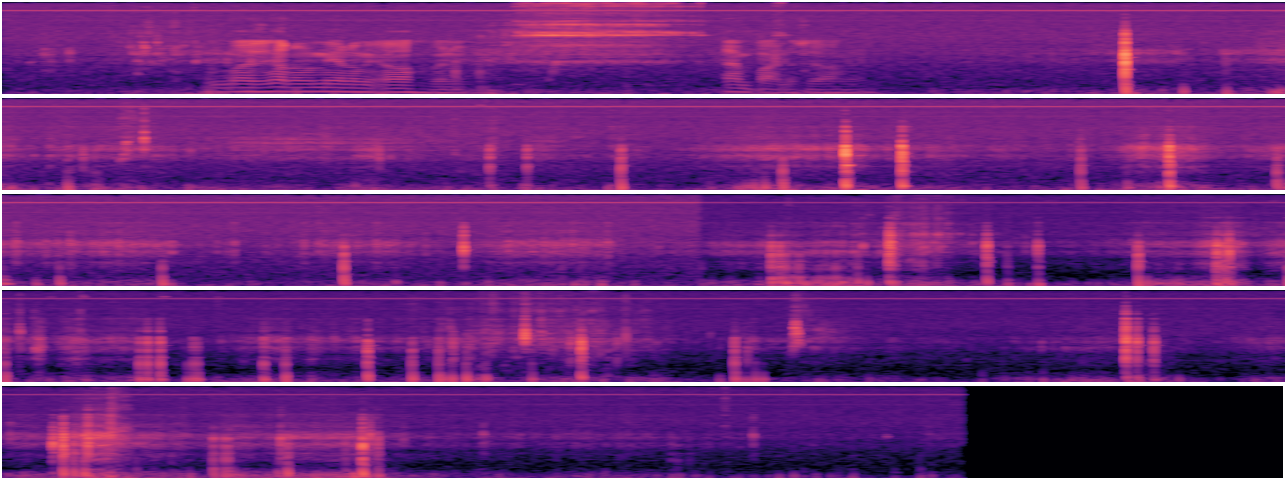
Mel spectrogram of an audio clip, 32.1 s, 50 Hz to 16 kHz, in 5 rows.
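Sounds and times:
water splashing and sloshing: 0.0s - 1.6s, 18.8s - 23.6s.

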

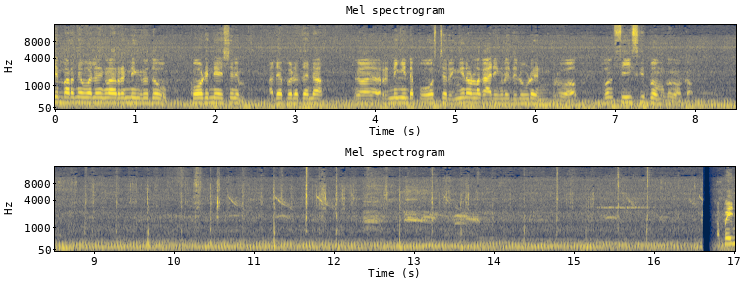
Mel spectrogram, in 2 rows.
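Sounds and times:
running shoes tapping on track: 8.6s - 16.6s
bird chirping: 9.0s - 16.6s.

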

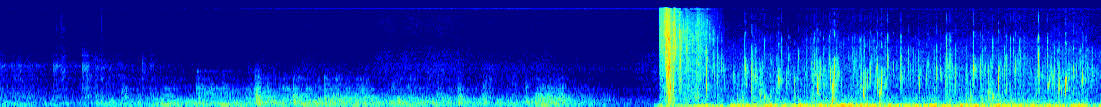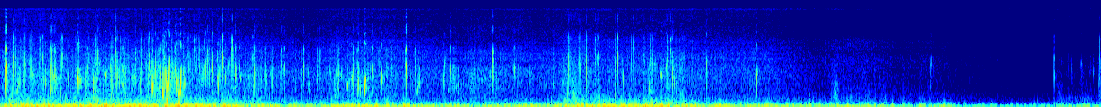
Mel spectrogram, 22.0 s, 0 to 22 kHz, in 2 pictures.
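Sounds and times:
wet pops and gurgles: 6.6s - 18.7s
thick liquid oozing and bubbling: 6.6s - 19.0s
steady low rumble: 7.0s - 21.5s.

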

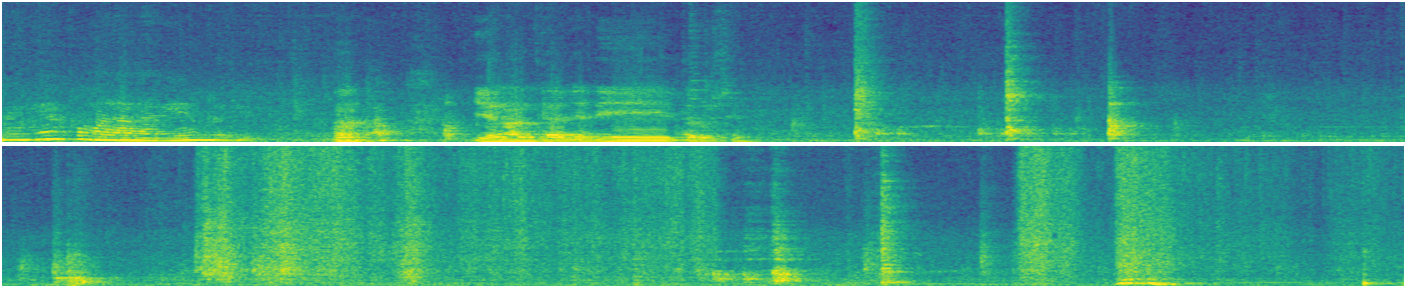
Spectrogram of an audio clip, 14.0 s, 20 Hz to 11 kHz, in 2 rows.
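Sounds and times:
food sizzling in oil: 12.1s - 14.0s.

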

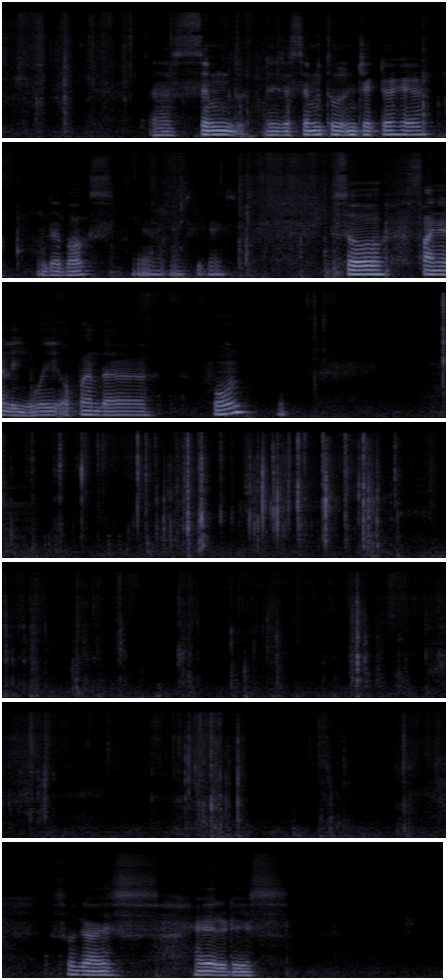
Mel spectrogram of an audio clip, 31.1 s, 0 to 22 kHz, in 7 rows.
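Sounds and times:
plastic film crinkling: 0.0s - 3.1s, 13.3s - 26.6s.

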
